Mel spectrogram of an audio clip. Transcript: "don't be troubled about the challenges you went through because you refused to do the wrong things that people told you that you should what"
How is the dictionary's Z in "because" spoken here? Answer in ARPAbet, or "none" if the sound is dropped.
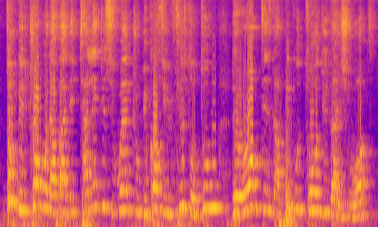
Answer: S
